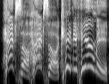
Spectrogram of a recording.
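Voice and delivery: very high, hammed-up frantic shouting; frantic calls. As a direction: call to a wounded comrade in mock panic. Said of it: "came the frantic calls from Dexon".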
